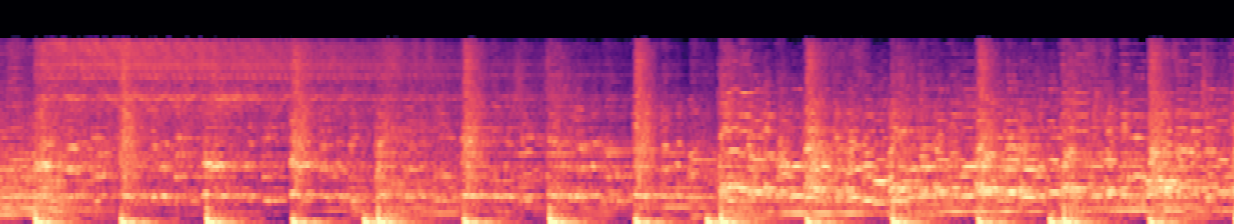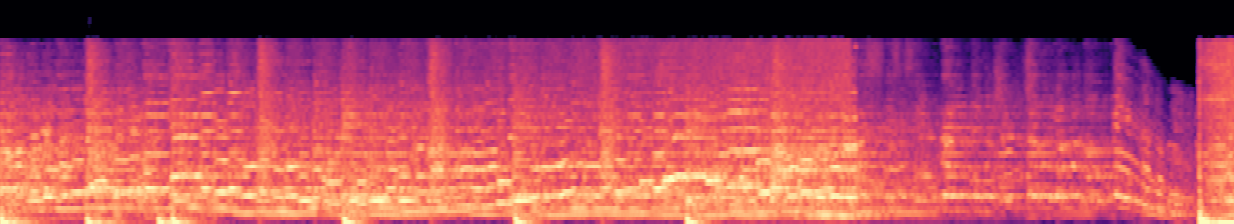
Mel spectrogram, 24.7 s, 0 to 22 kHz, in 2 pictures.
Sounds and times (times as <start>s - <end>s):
Music: 0.0s - 24.6s.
